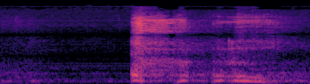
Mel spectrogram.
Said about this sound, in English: If I'm coughing, it's the vents for some reason. It's not because I'm sick or anything like that.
